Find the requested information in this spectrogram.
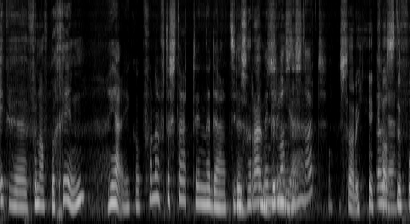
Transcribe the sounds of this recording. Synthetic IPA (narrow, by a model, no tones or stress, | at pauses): ɪkfanafbəχɪn | jaɪkokfanafdəstartɪndərdaːtdɪsrœɥmriɔsəstatsoɾiɪkɔsdəf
